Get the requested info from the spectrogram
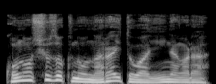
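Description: A man narrating a literary short story in a measured, expressive storytelling manner. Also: medium pitch, dry recording, studio quality. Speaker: audiobook narrator.

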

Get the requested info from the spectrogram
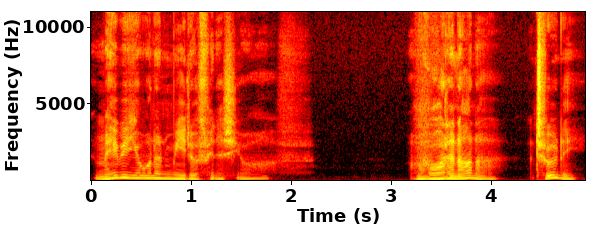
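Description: A man's voice: medium pitch, a little slow, warm tone, no room sound, clean studio sound, lightly acted. A man playing a smug, dominant villain in an ASMR roleplay, taunting his hero nemesis with drawling exasperation. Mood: cold, teasing.

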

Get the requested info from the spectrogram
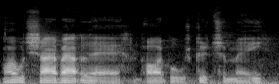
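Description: A middle-aged man with a very low voice talks through a workshop job. He is casual and offhand, tacking little questions onto his sentences. Clear background noise fills the garage around him. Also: steady tone, moderate pace. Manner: offhand, often ends on tag questions. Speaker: workshop mechanic demonstrating metal fabrication. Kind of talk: casual hands-on tutorial. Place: large garage workshop, indoors.

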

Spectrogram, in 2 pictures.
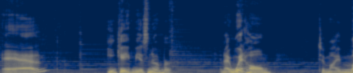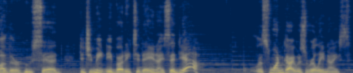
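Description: A woman's voice: on the low side, normal speed, long pauses, soft background music. An American woman in her sixties telling a personal anecdote in an interview, acting out the dialogue. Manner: animated storyteller, quoting dialogue. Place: furnished living room. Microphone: lapel microphone.

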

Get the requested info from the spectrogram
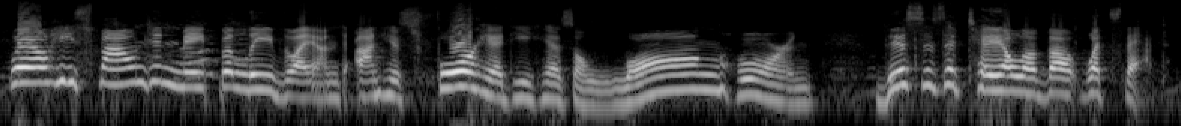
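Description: A woman's voice: on the high side, sing-song, measured pace. An American woman in her sixties reading to young children at story time in a teacherly, sing-song way, often prompting with questions. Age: 60s. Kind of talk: reading a picture book aloud to young children, interactive. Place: carpeted library program room, indoors.

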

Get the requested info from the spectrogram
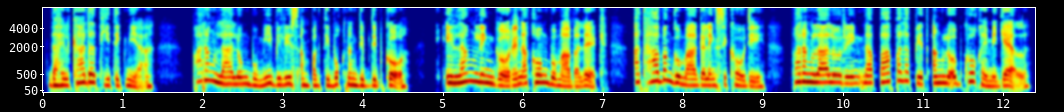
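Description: A woman narrating a scripted first-person romance story in an expressive, sentimental storytelling manner. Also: medium pitch, moderate pace, dry recording, clean studio sound.

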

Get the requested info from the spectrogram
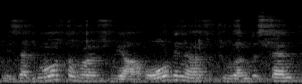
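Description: A man's voice: fairly high pitch, normal speed, background noise. A middle-aged man with a French accent, a native French speaker, giving a chatty, self-deprecating conference presentation with small laughs. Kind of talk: plenary presentation. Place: meeting room. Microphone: far camera. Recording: echoey room from a distant camera.

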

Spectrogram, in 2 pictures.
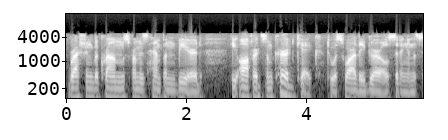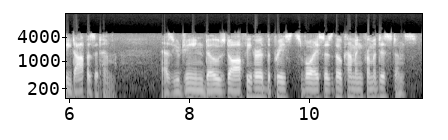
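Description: A man narrating a novel as an audiobook, with a measured, deliberate and dramatic literary delivery. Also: deep voice, fairly even intonation. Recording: dull, lo-fi audiobook recording.

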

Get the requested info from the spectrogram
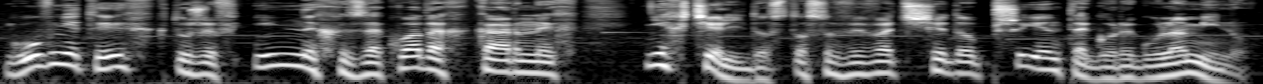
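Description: A man's voice: mid-range voice, expressive, normal speed, a little mellow. Man narrating true crime over music. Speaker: podcast host. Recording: music under the voice. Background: background music.

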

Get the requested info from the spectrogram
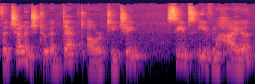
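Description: A young man, a teacher from Germany, giving a scripted presentation in an earnest, steady way. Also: medium pitch, a little slow, a little hiss or hum. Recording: echoey room, voice a bit distant from the mic.

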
